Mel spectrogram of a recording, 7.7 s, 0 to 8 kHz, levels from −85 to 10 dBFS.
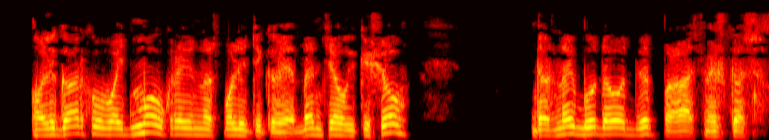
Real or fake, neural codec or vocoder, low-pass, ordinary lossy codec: real; none; 7.2 kHz; MP3, 24 kbps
